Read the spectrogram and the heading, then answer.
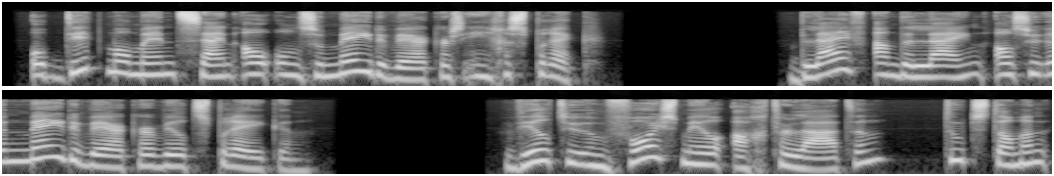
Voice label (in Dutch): alle medewerkers in gesprek, voicemail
